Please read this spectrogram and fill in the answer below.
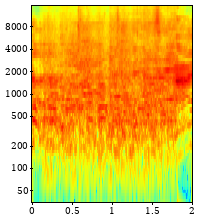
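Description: Crowd noise: many voices talking and calling out at once, with a man's amplified voice coming through near the end.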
